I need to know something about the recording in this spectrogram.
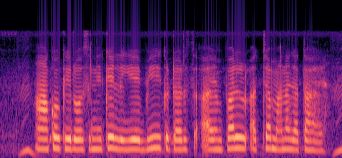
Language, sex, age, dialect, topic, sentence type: Hindi, female, 18-24, Awadhi Bundeli, agriculture, statement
